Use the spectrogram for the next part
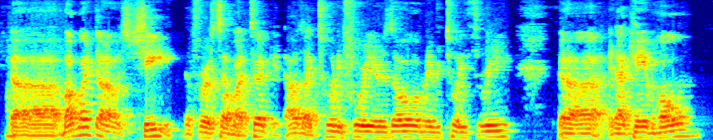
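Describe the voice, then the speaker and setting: A man hosts a loose, casual chat in a low voice, swearing freely and laughing between stories. The sound is roomy and echoey, and it comes across dull and muffled. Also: normal speed, darkish tone. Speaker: podcast host. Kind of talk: casual conversation.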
